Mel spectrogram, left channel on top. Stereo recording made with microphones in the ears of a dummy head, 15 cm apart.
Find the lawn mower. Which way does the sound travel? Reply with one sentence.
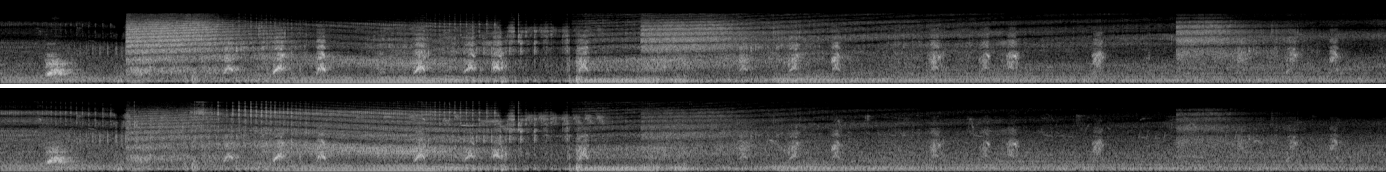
In this clip you hear the lawn mower move from right to left.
